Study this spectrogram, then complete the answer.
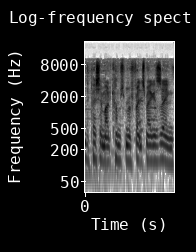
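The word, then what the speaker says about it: Depeche Mode: depes mod is just a word for fashion in French PES mode and we just decided we like the sound of that name and we chopped off the accent and we just kept the pronunciation the pese mode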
